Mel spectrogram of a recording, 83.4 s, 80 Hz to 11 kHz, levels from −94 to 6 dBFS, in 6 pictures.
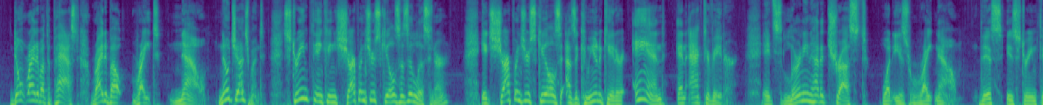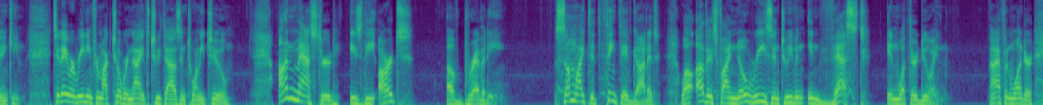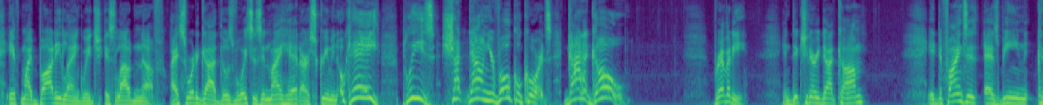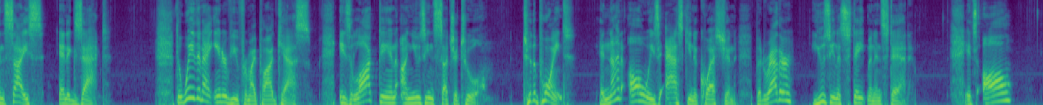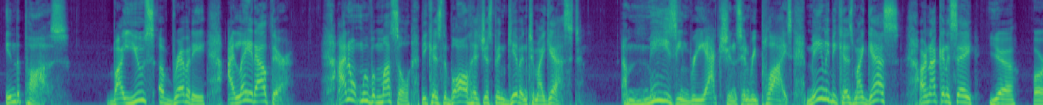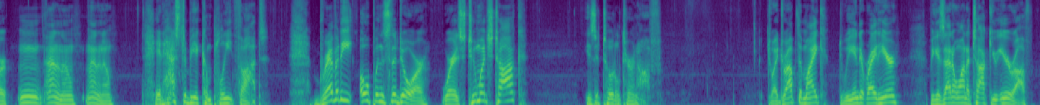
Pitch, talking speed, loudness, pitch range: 145 Hz, 170 wpm, -18 LUFS, 120-180 Hz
